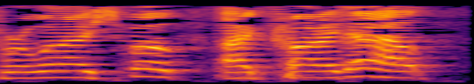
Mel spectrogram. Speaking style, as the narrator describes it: I shouted

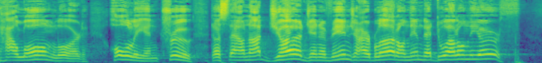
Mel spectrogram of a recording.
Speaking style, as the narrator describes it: cried with a loud voice, saying

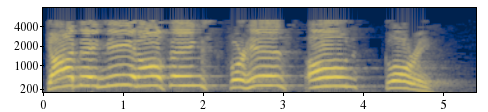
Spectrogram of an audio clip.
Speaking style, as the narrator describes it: those 19 little second graders yelled

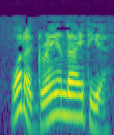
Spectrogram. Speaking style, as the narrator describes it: exclaimed Mary

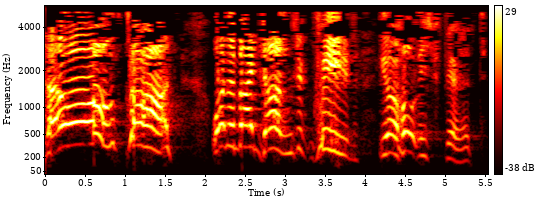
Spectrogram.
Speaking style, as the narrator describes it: my heart was broken and I cried

